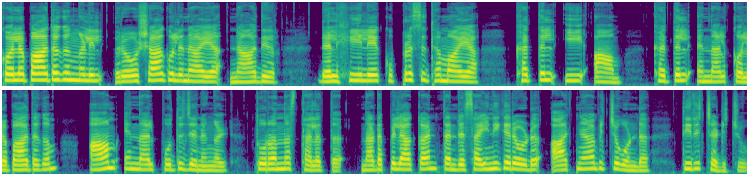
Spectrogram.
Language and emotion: Malayalam, neutral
